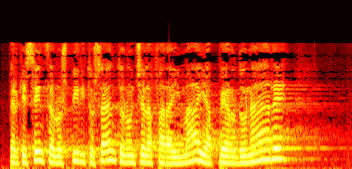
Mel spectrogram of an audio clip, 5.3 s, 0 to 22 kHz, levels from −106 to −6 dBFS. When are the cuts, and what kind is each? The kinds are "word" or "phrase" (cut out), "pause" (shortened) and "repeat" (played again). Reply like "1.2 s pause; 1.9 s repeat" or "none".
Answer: none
